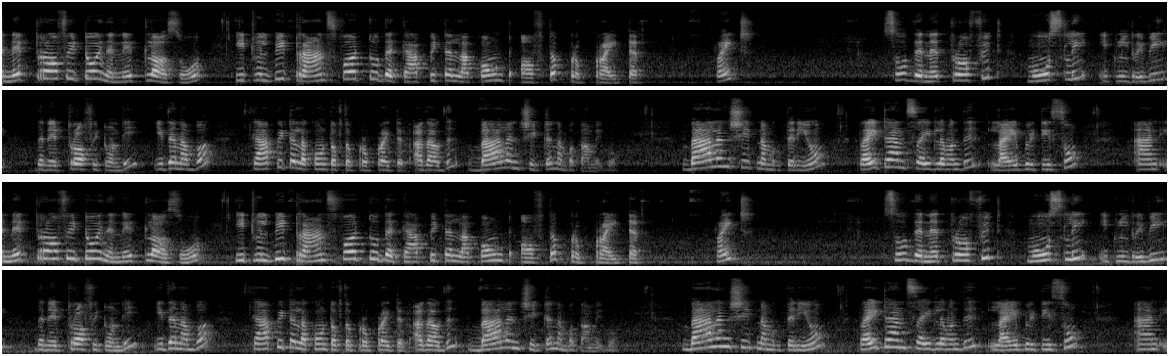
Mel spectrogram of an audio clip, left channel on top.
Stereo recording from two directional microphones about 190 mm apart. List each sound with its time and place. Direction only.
0.0 s a woman's voice: 20° left (ahead or behind)
2.3 s speech: 5° left (ahead or behind)
5.9 s a woman's voice: centre (ahead or behind)
8.9 s speech: 5° left (ahead or behind)
16.5 s speech: 10° left (ahead or behind)
18.5 s a woman's voice: 10° left (ahead or behind)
